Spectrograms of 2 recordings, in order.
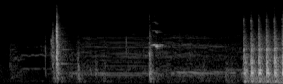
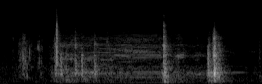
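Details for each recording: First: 2006 Alfa See Ya motorhome electric entry step retracting: after quiet clicks, a rapid machine-gun-like clatter runs for about four seconds; owner suspects the gearbox, replaced with a new motor and gearbox assembly. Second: 2006 Alfa See Ya motorhome electric entry step, motor and gearbox: about a second of even motor whirr with soft clunks at start and stop as the step extends smoothly, no grinding; the fault appears only on retracting.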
